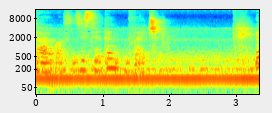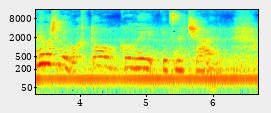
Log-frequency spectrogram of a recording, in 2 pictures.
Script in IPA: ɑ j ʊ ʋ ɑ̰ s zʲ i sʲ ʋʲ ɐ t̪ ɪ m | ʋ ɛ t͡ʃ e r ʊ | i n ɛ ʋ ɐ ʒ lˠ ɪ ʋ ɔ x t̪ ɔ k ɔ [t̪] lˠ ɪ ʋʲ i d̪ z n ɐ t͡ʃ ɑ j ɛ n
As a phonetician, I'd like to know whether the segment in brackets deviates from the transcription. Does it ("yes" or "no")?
yes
